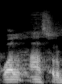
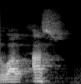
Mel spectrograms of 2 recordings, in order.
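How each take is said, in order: First: The word ends with an audible r sound. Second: The word ends on s with no r sound. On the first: The speaker calls it right. "Ketika berhenti juga wal asr" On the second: The speaker calls it wrong. "bukan wal as"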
